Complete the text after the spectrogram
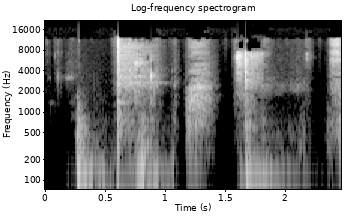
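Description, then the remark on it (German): A bottle of home-brewed Willy Wombat and the Tonka Factory Pastry Stout, a dark beer, being opened: several dull thunks and knocks, then short bright hissing bursts as the cap comes off, with no one talking. “wir haben hier das von dir gebraute Willy Wombat and the Tonka Factory Pastry Stout. Das machen wir jetzt eben auf.”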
